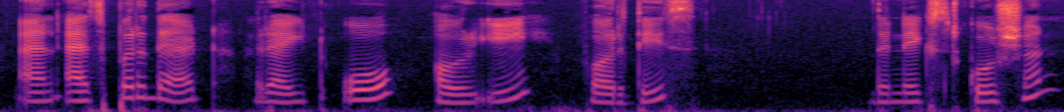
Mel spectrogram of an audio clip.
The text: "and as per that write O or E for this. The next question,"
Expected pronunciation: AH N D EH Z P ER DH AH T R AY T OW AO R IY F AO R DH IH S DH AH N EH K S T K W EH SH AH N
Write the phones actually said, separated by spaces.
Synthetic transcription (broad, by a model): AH N D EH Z F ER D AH T R AY T OW AO R IY F AO R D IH S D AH N EH K S T K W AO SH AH N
